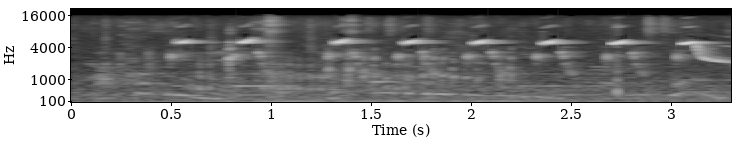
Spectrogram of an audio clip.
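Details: Java sparrow chicks aged 24 and 26 days, caged pets filmed close up at feeding time. Eight piercing high notes sound evenly, about three each second, and the last ends in a long falling slur.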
